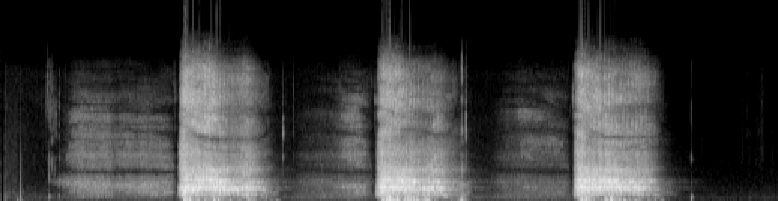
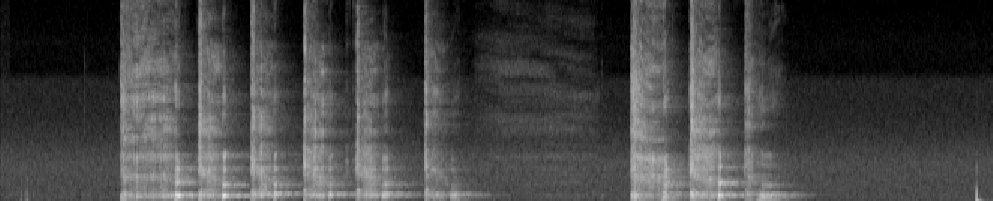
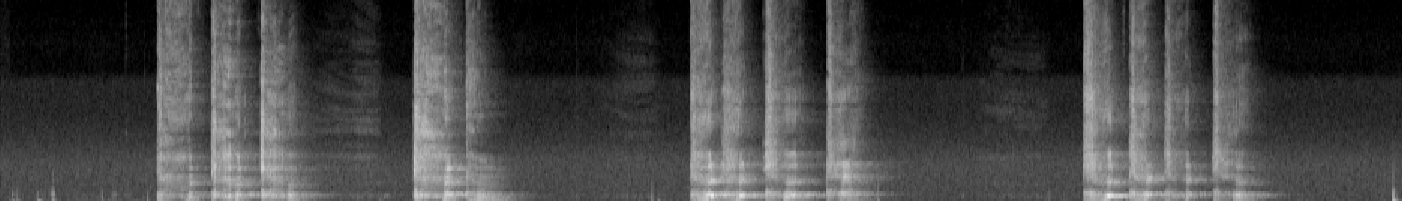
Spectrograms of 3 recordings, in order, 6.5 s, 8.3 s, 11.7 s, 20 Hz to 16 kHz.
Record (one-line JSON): {"exhalation_length": "6.5 s", "exhalation_amplitude": 32569, "exhalation_signal_mean_std_ratio": 0.45, "cough_length": "8.3 s", "cough_amplitude": 13710, "cough_signal_mean_std_ratio": 0.47, "three_cough_length": "11.7 s", "three_cough_amplitude": 27796, "three_cough_signal_mean_std_ratio": 0.43, "survey_phase": "alpha (2021-03-01 to 2021-08-12)", "age": "45-64", "gender": "Male", "wearing_mask": "No", "symptom_cough_any": true, "symptom_fatigue": true, "symptom_headache": true, "symptom_change_to_sense_of_smell_or_taste": true, "symptom_loss_of_taste": true, "symptom_onset": "3 days", "smoker_status": "Ex-smoker", "respiratory_condition_asthma": false, "respiratory_condition_other": false, "recruitment_source": "Test and Trace", "submission_delay": "2 days", "covid_test_result": "Positive", "covid_test_method": "RT-qPCR", "covid_ct_value": 20.8, "covid_ct_gene": "ORF1ab gene", "covid_ct_mean": 21.9, "covid_viral_load": "65000 copies/ml", "covid_viral_load_category": "Low viral load (10K-1M copies/ml)"}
